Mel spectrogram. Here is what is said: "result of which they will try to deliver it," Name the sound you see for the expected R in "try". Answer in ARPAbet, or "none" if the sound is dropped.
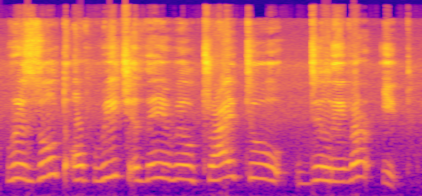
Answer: R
